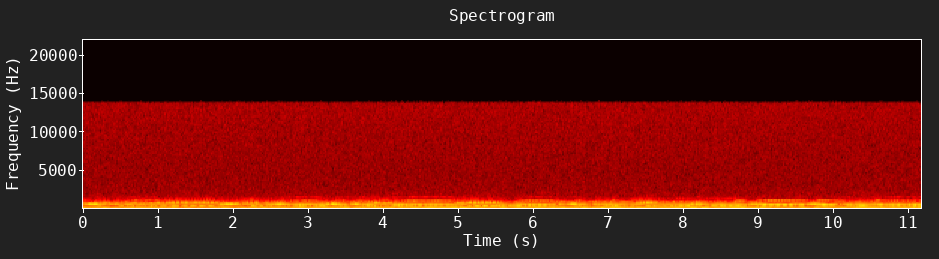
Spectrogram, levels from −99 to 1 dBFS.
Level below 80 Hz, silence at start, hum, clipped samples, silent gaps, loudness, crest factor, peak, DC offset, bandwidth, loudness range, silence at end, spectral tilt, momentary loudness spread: -54 dBFS; 0 s; none; under 0.1%; none; -35 LUFS; 12 dB; -22 dBFS; under 0.1%; 14 kHz; 1 LU; 0 s; -8 dB/octave; 3 LU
